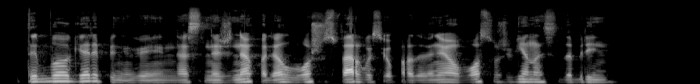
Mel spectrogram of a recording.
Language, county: Lithuanian, Kaunas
